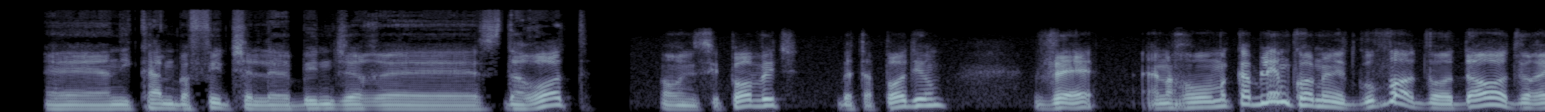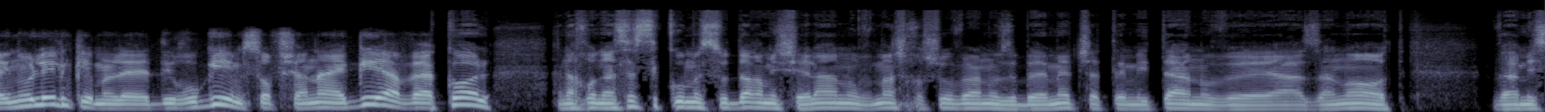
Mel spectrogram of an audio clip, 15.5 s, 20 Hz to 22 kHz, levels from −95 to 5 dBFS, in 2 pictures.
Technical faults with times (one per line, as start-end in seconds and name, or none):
3.15-9.88 input switched to a poorer device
